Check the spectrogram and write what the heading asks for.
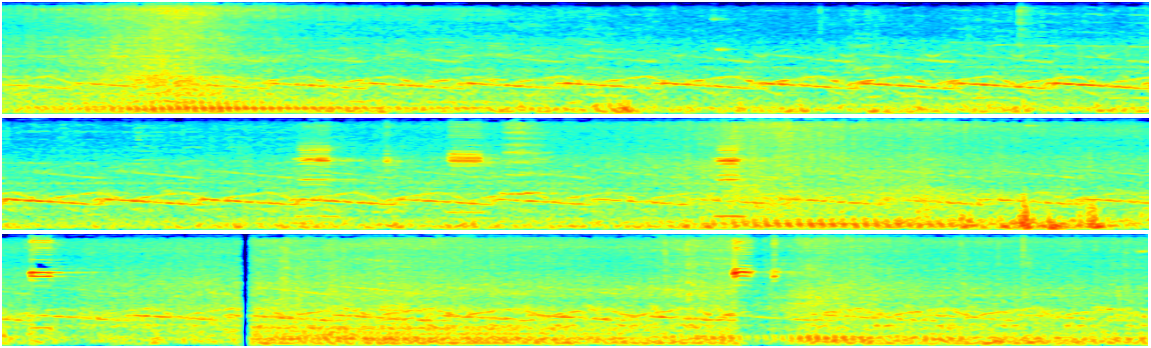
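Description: Police vehicle siren on a fast yelp: a rising sweep repeated about twice a second, heard over street traffic.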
